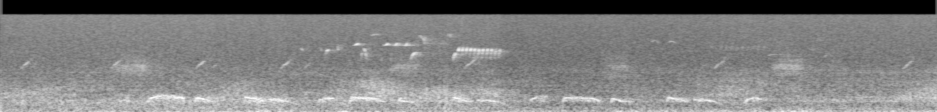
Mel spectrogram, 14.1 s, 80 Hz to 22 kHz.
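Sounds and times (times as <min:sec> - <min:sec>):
background hiss: 0:00.0 - 0:14.0
bird calling low notes: 0:01.7 - 0:12.1.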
